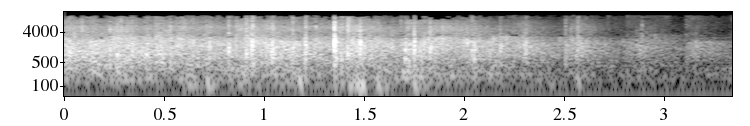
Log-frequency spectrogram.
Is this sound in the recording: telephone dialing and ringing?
no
